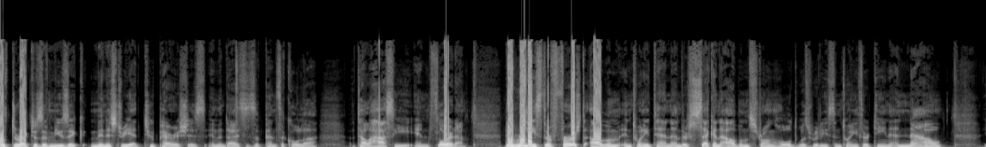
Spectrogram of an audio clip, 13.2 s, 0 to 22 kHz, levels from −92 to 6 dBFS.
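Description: A gain stage lets the sum run past the largest integer value, and instead of being held at the limit the sample wraps to the opposite sign. This integer overflow cracks the speech from 0.00 to 0.33 s, about 2 dB over, at 5.05 s, about 1 dB over, from 5.93 to 5.97 s, right at the limit, and from 6.77 to 8.00 s, about 4 dB over, where the loud peaks snap violently, far harsher than clipping.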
